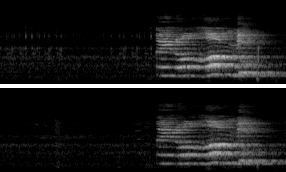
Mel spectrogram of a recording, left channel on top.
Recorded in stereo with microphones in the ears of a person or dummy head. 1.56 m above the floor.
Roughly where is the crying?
Left.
